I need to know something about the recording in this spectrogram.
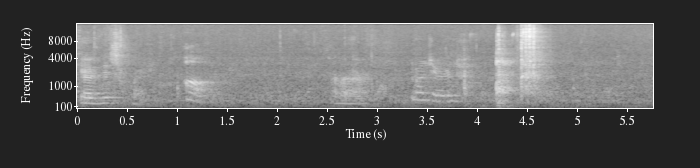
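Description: A young woman laughs and talks close by.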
